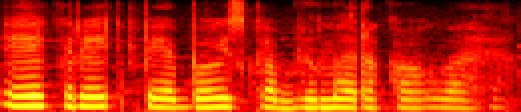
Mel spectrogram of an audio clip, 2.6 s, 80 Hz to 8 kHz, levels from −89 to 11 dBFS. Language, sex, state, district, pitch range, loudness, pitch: Hindi, female, Jharkhand, Garhwa, 215-240 Hz, -17 LUFS, 220 Hz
